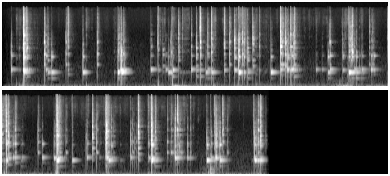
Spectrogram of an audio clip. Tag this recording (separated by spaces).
CZ Czech Pansk Panska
